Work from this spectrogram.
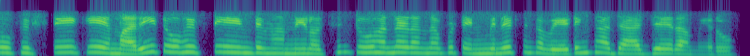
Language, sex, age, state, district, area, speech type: Telugu, female, 18-30, Telangana, Karimnagar, urban, conversation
